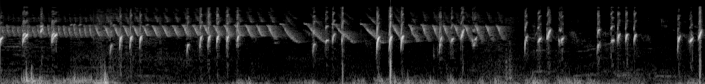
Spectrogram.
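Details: European goldfinch batbata song beginning with a continuous fast, buzzy trill of downslurred notes, followed by scattered bright chirps; some low rustling noise at the start.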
